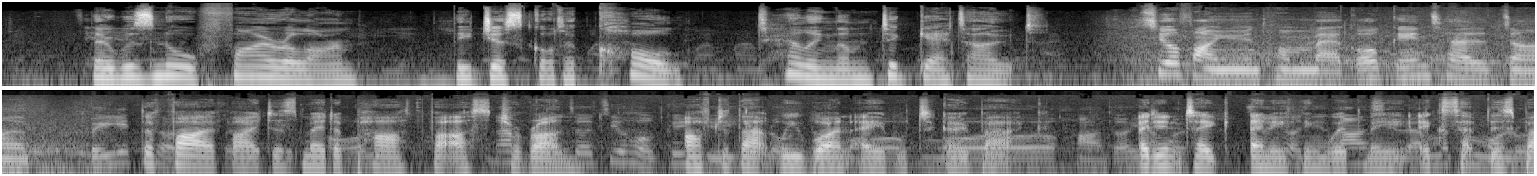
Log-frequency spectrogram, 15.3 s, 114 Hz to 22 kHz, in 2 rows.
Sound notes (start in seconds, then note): 8.8 through translator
